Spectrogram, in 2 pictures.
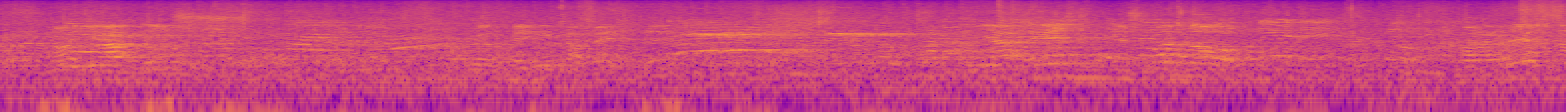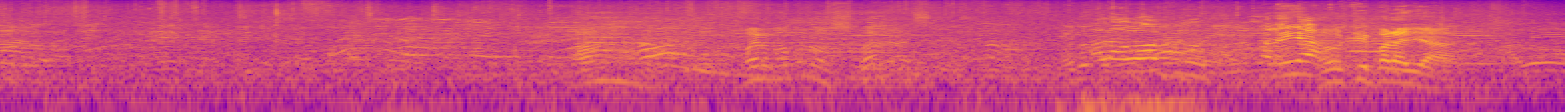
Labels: do the people sound like they are outdoors?
no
